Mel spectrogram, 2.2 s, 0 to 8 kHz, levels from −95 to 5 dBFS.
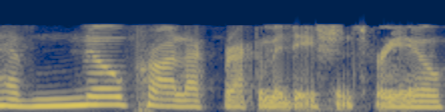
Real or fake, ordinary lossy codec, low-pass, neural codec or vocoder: real; AAC, 16 kbps; 7.2 kHz; none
